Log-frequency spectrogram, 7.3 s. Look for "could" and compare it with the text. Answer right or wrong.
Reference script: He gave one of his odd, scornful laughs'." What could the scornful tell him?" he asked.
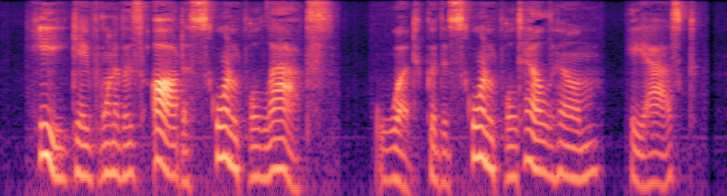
right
